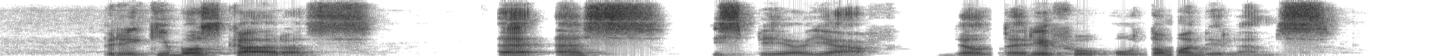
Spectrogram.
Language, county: Lithuanian, Klaipėda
